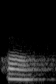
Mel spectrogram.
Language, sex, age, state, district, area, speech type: Hindi, female, 18-30, Rajasthan, Jodhpur, urban, conversation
